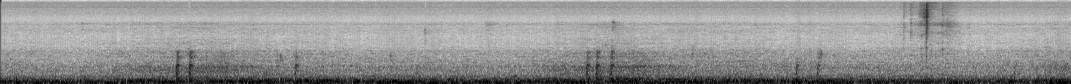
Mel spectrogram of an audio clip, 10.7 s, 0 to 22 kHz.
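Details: VW Touareg 7P front suspension: irregular dull clunks over heavy road rumble, knocking from a worn left front control arm (Querlenker links), to be replaced.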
